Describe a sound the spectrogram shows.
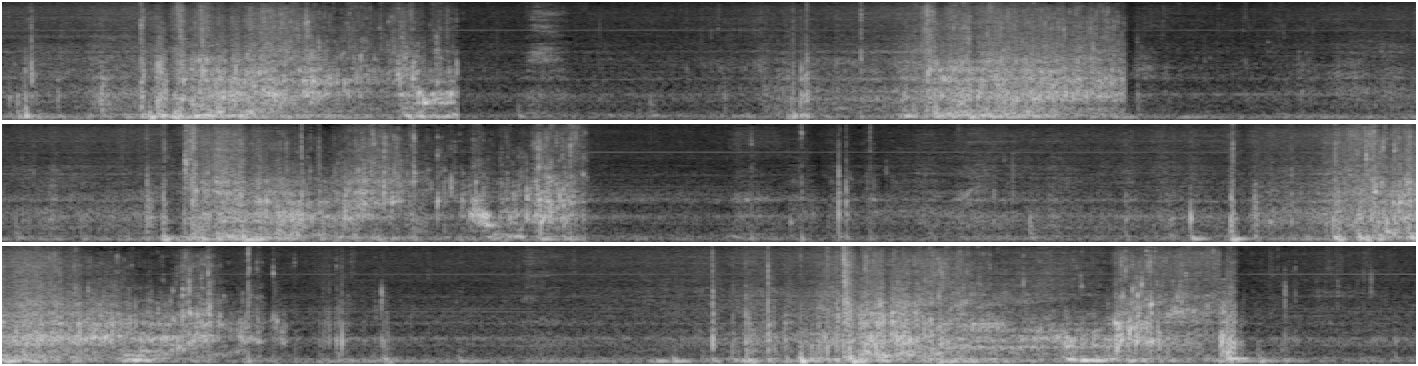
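Large waves crash and roar in loud surges.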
